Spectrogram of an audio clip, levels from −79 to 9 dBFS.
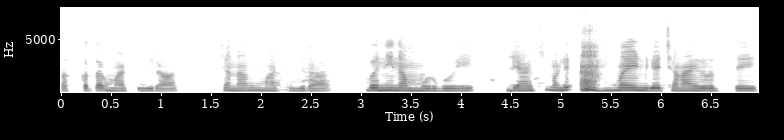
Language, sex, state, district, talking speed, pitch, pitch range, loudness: Kannada, female, Karnataka, Chamarajanagar, 120 wpm, 205 Hz, 190-220 Hz, -38 LUFS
